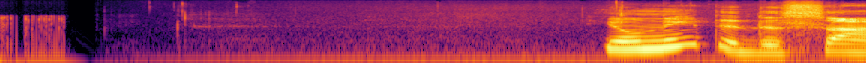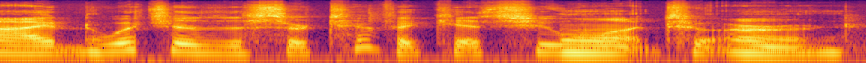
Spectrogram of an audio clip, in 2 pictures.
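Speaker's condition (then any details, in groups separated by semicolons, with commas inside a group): No condition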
